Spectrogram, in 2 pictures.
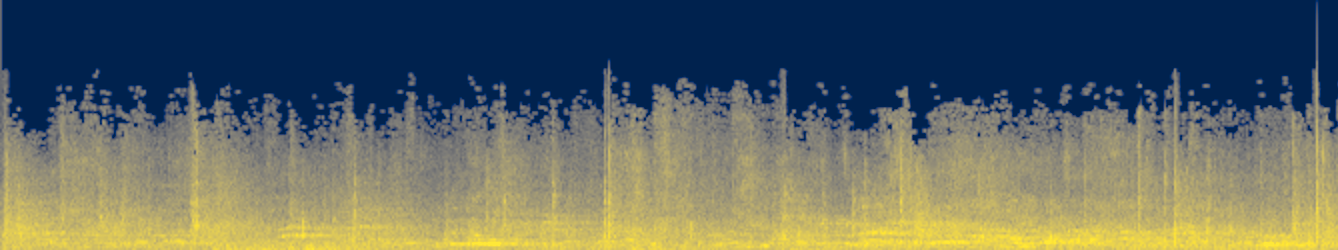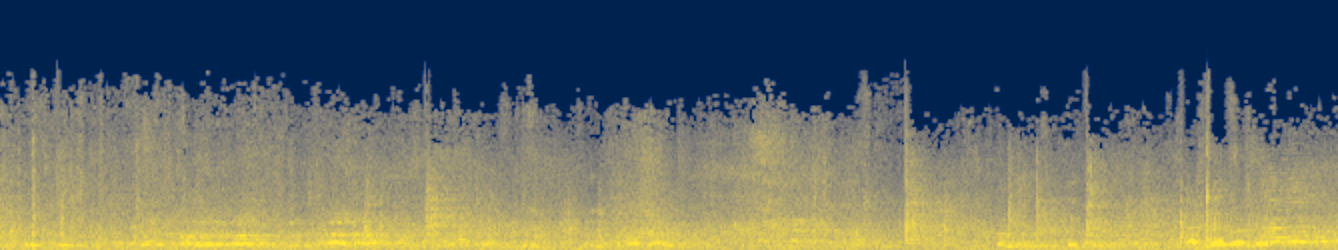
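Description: Skates scrape across ice in a large echoing rink.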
